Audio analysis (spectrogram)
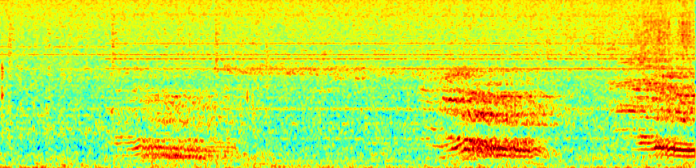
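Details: A red deer stag (Cervus elaphus) bellows during the rut in Val di Pejo, Stelvio National Park, Trentino, giving deep, drawn-out roars repeated every few seconds as a mating call.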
